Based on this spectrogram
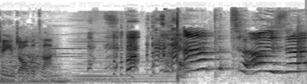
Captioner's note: baby laughs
